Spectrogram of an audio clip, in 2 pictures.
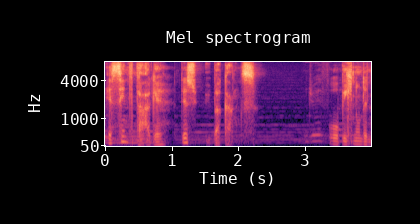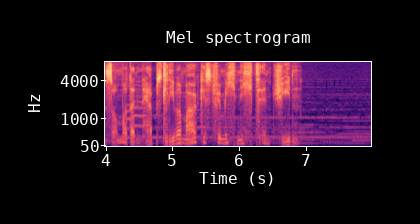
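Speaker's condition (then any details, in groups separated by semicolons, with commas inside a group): No condition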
